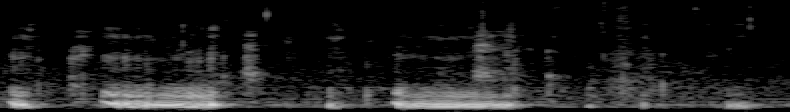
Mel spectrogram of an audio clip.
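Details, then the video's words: Pet dogs play fighting, making funny noises: low rumbling growls in bursts around half a second to a second long, with short gaps and a few softer grunts between. "My dogs play fighting and making funny noises"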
